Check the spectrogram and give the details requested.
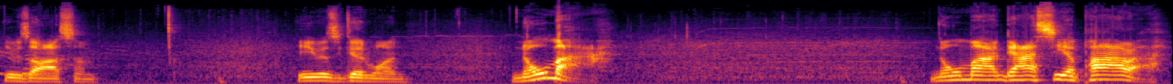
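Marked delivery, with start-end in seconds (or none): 3.4-7.7 Boston accent. Shown as a demonstration. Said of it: "Say Nomar in a Boston accent".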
